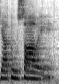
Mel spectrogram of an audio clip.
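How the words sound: It is said in an imitated Caribbean accent.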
